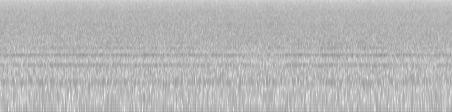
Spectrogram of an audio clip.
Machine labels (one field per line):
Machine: fan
